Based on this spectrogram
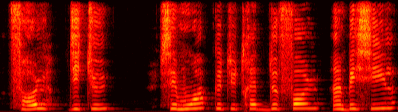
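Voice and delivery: high furious outcry; screaming. A narrator's reading. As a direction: hurl the insult back at him. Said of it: "vociféra Catherine Ivanovna".

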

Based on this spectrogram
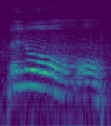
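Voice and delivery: high-pitched protest, cut off. A narrator's reading. Boxer objects to being thrown out, protesting.

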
